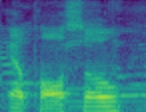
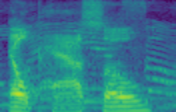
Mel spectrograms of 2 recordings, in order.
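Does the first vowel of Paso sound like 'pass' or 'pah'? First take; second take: pah; pass. First: The first vowel of Paso sounds like pah. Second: The first vowel of Paso sounds like pass. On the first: The speaker is an outsider. The speaker calls it wrong. "here people clown" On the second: The speaker is from around here. The speaker calls it right. "pronounce it like, like, like, like the word pass"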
